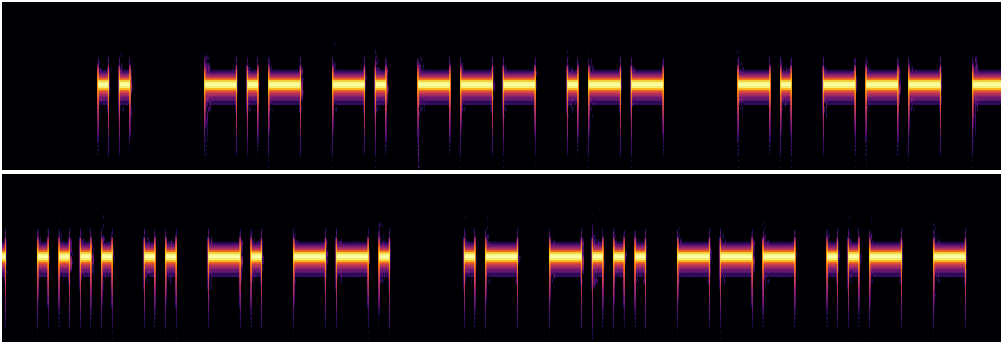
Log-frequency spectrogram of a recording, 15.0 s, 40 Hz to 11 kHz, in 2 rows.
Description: Morse code, heard as a keyed tone, about 16 wpm, 700 Hz. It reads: I KNOW NOTHING ABOUT
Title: Sentences from Top 1000 Words - Review Part 6 - 15wpm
